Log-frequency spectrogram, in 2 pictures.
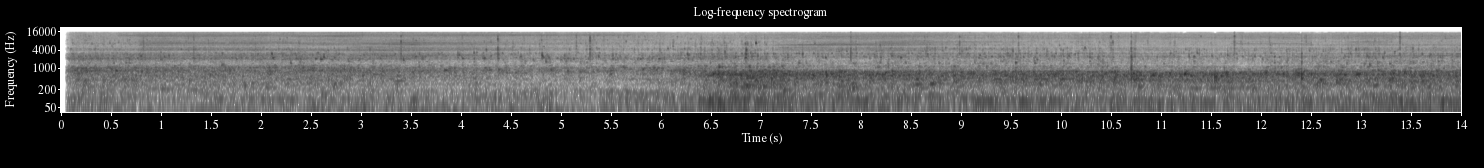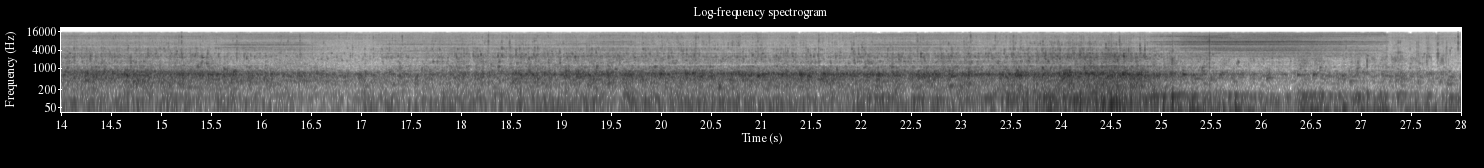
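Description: Scuba regulator exhaust bubbles, heard muffled underwater: a steady bubbling rush that gets louder about six seconds in and eases off near the end.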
